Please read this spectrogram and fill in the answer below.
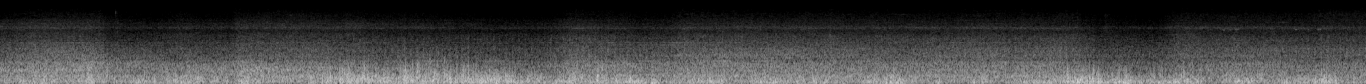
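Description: Wind buffeting the microphone: a gusty low rumble that swells and eases several times, with no clear engine tone.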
